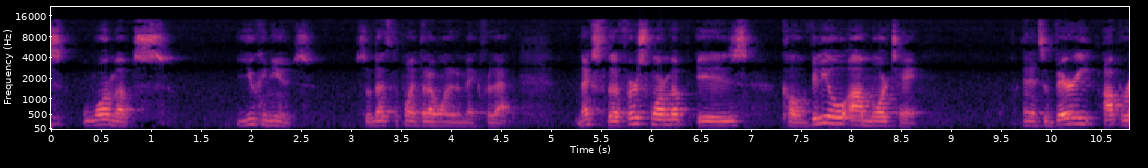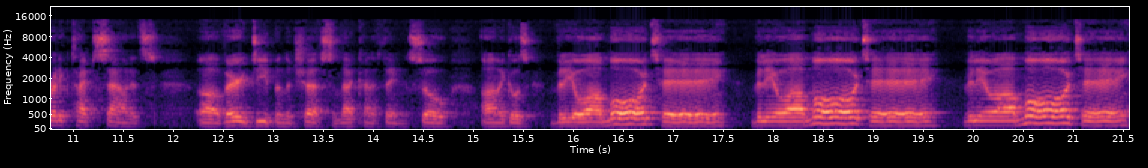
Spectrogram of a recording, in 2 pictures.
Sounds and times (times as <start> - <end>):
Speech: 0.0 - 4.7, 5.3 - 8.8, 9.7 - 16.9.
